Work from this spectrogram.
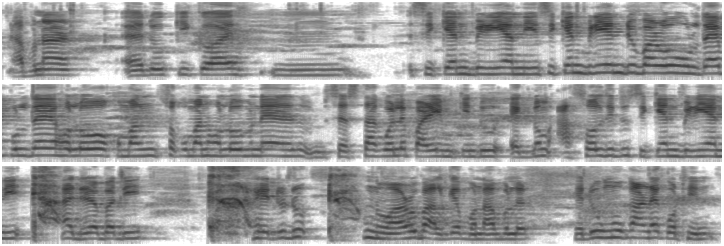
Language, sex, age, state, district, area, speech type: Assamese, female, 30-45, Assam, Sivasagar, rural, spontaneous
